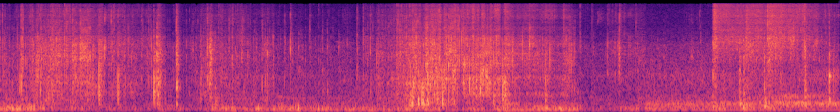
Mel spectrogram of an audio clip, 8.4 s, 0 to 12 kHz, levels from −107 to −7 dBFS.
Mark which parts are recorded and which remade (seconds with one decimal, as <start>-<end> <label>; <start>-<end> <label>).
0.0-4.6 recorded; 4.6-5.7 remade; 5.7-8.4 recorded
